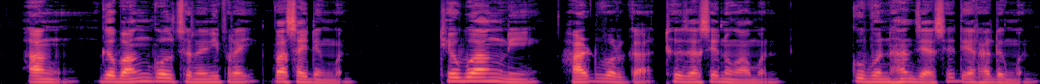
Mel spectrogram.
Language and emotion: Bodo, sad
